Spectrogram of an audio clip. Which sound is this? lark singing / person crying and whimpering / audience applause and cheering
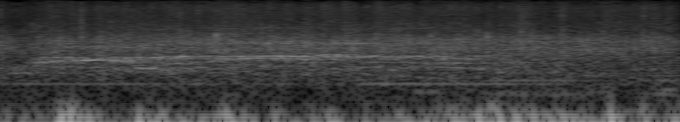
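audience applause and cheering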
